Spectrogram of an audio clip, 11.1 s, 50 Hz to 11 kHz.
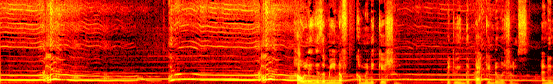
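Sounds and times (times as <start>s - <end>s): soft background music: 0.0s - 11.0s
wolf howling: 0.0s - 11.0s.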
